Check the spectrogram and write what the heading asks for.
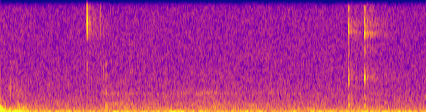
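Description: Faint computer mouse clicks over low room hiss: one click about half a second in and a quick pair near the end.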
